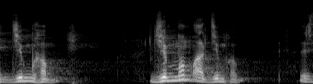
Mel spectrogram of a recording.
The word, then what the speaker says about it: Jihma: Here also Jihma we write, but they say Jimham.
